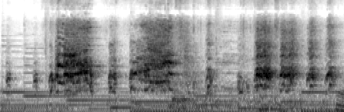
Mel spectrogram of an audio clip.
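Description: A hen that has just hatched chicks clucks in a series of loud, close calls, three bursts in quick succession with short pauses between, and no talking.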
